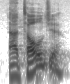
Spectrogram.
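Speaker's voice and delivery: hushed, low-volume mutter; soft mock stage aside; conspiratorial aside. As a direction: slip it quietly to an accomplice. Mother's aside to her daughter.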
